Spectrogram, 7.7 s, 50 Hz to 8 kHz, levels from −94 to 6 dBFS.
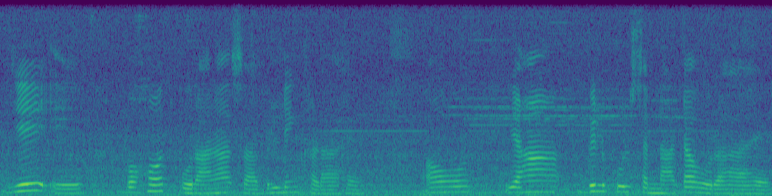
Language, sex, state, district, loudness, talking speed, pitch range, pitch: Hindi, female, Uttar Pradesh, Budaun, -26 LUFS, 115 wpm, 170-225 Hz, 195 Hz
